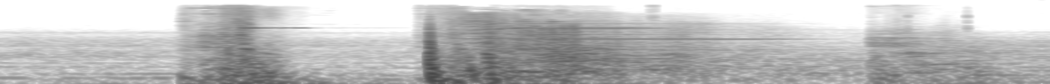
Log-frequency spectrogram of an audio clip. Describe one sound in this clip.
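A loud swelling upgrade swoosh rings out in a game.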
